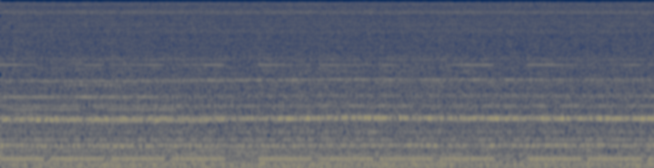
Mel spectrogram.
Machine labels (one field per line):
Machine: slide rail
